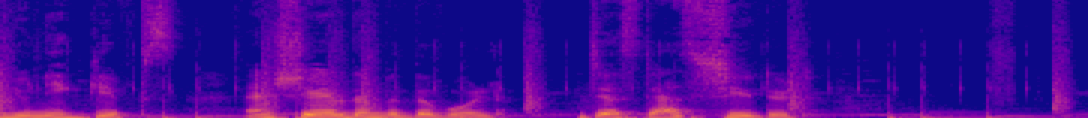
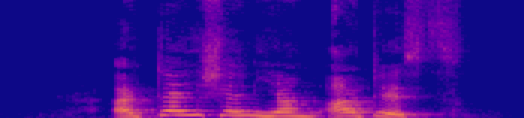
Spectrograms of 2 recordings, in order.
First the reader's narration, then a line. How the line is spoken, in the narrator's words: exclaimed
